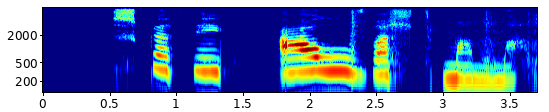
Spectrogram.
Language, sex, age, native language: Icelandic, female, 7, Icelandic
